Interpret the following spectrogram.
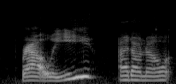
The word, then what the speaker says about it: Raleigh: rally i don't know r-a-l-e-i-g-h really i don't know like well raleigh if you're gonna say it like the capital of okay so north carol dammit north carolina raleigh we'll say raleigh then i just yeah raw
